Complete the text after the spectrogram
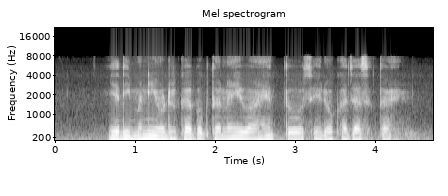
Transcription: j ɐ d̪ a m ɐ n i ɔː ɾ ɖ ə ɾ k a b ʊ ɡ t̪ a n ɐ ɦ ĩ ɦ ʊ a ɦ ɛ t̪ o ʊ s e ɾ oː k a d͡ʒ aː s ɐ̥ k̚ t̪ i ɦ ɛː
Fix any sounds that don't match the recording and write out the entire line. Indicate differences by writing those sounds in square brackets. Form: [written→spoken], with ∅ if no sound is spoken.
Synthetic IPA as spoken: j ɐ d̪ [a→i] m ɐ n i ɔː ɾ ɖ ə ɾ k a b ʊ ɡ t̪ a n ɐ ɦ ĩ ɦ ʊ a ɦ ɛ t̪ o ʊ s e ɾ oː k a d͡ʒ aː s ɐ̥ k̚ t̪ [i→a] ɦ ɛː

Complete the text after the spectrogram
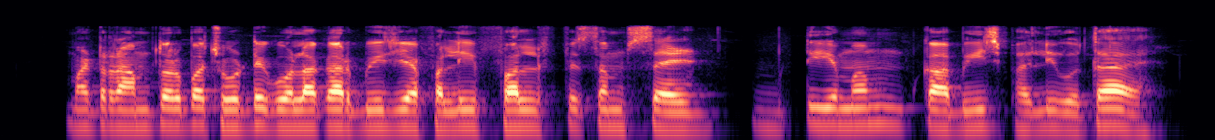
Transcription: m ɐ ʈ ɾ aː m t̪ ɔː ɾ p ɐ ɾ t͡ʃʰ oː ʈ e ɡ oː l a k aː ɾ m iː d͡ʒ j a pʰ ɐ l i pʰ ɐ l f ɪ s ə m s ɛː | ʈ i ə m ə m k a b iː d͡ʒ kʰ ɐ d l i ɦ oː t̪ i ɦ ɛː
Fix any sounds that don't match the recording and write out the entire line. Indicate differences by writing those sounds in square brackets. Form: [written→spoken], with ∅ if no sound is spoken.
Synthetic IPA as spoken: m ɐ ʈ ɾ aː m t̪ ɔː ɾ p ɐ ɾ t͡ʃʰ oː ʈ e ɡ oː l a k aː ɾ [m→b] iː d͡ʒ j a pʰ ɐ l i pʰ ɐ l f ɪ s ə m s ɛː | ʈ i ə m ə m k a b iː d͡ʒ [kʰ→pʰ] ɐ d l i ɦ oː t̪ [i→a] ɦ ɛː

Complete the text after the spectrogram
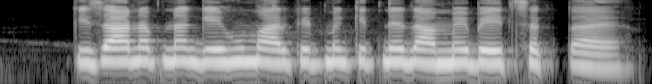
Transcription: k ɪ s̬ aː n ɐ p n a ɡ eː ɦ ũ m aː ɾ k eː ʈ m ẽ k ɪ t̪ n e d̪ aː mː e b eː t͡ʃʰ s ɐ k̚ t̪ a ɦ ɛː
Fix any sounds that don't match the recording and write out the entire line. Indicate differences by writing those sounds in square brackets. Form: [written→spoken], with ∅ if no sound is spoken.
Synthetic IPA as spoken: k ɪ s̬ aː n ɐ p n a ɡ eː ɦ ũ m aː ɾ k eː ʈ m ẽ k ɪ t̪ n e d̪ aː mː [e→ẽ] b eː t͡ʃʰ s ɐ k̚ t̪ a ɦ ɛː

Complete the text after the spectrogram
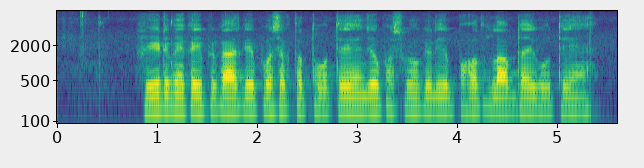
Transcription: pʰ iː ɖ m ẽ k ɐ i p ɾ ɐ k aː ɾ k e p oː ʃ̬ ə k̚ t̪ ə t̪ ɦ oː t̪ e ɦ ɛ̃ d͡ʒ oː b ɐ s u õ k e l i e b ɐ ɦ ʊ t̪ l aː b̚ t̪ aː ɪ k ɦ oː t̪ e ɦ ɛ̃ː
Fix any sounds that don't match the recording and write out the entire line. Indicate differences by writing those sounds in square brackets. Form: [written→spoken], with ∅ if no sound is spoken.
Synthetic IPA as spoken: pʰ iː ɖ m ẽ k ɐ i p ɾ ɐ k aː ɾ k e p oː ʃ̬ ə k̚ t̪ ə t̪ ɦ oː t̪ e ɦ ɛ̃ d͡ʒ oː [b→p] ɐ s u õ k e l i e b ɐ ɦ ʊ t̪ l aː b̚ [t̪→d̪] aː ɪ k ɦ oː t̪ e ɦ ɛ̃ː

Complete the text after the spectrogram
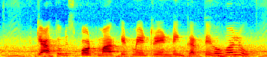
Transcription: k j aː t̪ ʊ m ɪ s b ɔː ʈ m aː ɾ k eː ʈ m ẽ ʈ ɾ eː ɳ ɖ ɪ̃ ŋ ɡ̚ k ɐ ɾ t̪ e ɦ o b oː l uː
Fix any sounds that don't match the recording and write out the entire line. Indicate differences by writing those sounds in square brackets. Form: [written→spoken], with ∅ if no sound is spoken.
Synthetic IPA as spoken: k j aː t̪ ʊ m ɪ s [b→p] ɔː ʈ m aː ɾ k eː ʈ m ẽ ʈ ɾ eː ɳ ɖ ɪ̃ ŋ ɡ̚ k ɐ ɾ t̪ e ɦ o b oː l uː

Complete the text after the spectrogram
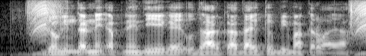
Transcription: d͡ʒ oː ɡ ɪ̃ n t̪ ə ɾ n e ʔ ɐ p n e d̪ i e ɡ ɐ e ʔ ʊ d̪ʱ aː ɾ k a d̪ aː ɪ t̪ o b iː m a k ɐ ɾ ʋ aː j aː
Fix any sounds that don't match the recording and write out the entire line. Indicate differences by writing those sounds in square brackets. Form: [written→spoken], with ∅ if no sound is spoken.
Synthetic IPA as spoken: d͡ʒ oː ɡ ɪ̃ n [t̪→d̪] ə ɾ n e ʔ ɐ p n e d̪ i e ɡ ɐ e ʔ ʊ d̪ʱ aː ɾ k a d̪ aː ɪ t̪ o b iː m a k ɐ ɾ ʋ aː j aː

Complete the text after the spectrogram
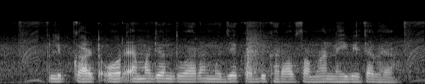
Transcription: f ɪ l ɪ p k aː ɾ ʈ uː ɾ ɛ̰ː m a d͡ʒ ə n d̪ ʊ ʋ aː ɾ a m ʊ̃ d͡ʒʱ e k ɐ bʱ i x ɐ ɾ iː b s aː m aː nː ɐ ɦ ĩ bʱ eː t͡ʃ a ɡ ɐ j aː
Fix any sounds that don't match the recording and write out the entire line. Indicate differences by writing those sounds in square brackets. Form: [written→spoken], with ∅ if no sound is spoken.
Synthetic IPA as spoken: f ɪ l ɪ p k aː ɾ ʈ [uː→ɔː] ɾ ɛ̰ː m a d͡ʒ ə n d̪ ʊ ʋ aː ɾ a m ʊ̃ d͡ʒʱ e k ɐ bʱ i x ɐ ɾ [iː→aː] b s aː m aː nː ɐ ɦ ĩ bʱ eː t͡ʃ a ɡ ɐ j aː

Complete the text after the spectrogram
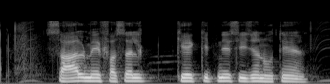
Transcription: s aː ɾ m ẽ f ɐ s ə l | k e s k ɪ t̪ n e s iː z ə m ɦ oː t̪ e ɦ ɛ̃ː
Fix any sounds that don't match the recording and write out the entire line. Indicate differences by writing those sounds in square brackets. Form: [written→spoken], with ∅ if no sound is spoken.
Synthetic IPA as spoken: s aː [ɾ→l] m ẽ f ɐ s ə l | k e [s→∅] k ɪ t̪ n e s iː z ə [m→n] ɦ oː t̪ e ɦ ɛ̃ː

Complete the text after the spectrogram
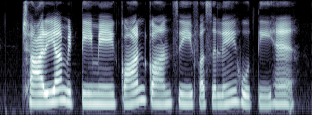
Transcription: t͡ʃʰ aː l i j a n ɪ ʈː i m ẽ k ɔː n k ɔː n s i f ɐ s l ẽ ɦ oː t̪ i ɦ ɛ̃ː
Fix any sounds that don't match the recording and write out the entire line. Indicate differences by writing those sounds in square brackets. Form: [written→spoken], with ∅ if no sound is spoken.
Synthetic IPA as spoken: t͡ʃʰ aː [l→ɾ] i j a [n→m] ɪ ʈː i m ẽ k ɔː n k ɔː n s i f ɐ s l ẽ ɦ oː t̪ i ɦ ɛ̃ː

